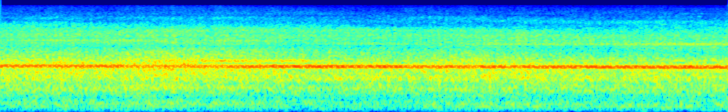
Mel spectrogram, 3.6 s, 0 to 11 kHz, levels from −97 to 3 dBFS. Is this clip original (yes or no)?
no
